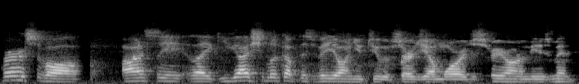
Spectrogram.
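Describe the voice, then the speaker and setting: A man's voice: medium pitch, steady tone, brisk. Man chatting about sports on dull audio. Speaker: boxing show co-commentator. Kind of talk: casual sports chat.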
